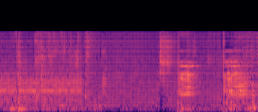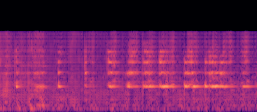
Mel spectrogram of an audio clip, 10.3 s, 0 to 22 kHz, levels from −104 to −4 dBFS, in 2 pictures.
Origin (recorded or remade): remade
